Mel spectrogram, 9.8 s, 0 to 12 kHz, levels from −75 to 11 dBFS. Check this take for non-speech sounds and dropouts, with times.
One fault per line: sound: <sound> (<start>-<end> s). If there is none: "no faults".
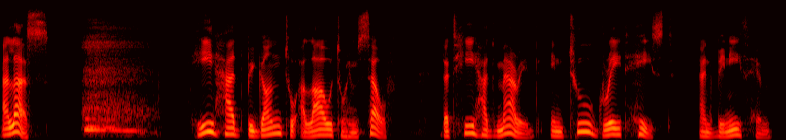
sound: sigh (1.0-2.0 s)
